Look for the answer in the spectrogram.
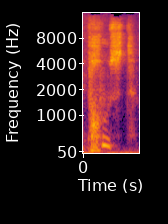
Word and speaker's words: Proust: Uh, aliás, agora pronunciei mal, pronunciei a americana, é Proust.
